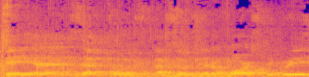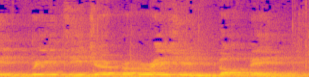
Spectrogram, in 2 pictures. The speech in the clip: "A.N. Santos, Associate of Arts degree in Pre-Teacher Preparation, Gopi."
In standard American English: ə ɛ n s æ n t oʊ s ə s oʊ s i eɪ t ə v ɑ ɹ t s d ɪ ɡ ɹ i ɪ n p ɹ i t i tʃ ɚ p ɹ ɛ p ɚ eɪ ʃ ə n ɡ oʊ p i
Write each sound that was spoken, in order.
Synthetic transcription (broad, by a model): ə ɛ n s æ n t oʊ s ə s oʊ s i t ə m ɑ ɹ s d ɪ ɡ ɹ i ɪ n f ɹ i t i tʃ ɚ p ɹ ɛ p ɚ eɪ ʃ ə n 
